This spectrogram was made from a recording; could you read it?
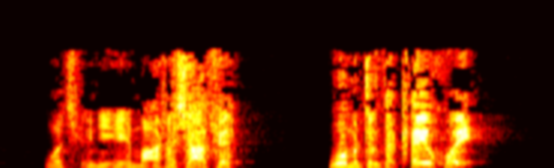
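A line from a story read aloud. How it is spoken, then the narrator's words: Furious, loud. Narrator (Chinese): 校长怒不可遏的大声说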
